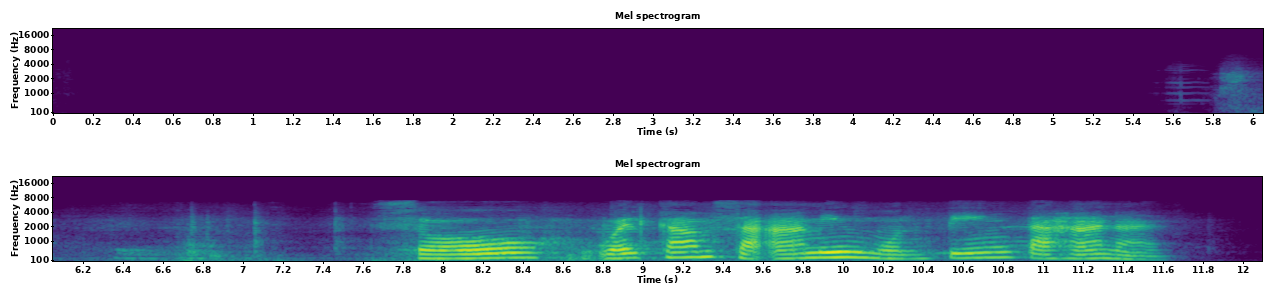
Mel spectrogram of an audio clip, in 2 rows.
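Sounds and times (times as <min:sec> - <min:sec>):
wooden door opening: 0:06.3 - 0:07.8.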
